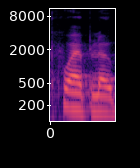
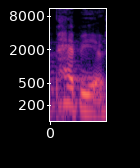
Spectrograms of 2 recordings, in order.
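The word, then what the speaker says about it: Pébéo: hour to talk about pueblo pens and incorporate them into our jewelry making needs um pebeo sorry beg your pardon i pronounce it wrong uh posca pens at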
